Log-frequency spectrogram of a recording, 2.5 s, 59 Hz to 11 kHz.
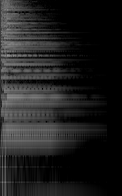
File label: Db 7th Db down Guitar; Db7 strummed; tuning=4F,4A,5C,5G,5C,6E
